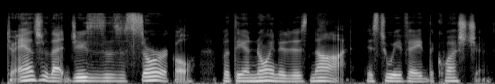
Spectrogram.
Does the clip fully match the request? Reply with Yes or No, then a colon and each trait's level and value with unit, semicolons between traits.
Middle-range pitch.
Yes: medium, 155 Hz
